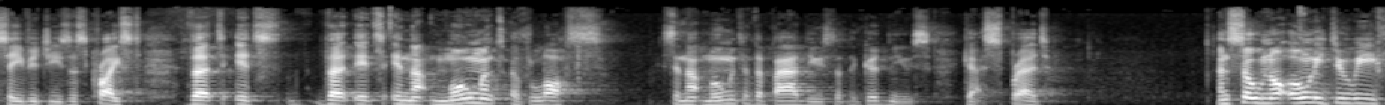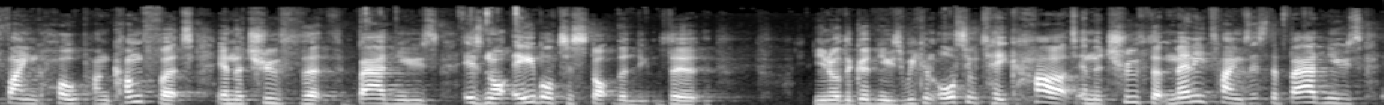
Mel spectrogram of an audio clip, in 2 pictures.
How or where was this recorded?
large echoing room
